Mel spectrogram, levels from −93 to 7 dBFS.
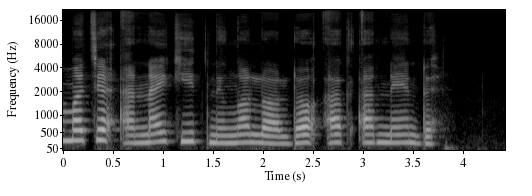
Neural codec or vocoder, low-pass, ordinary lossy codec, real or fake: codec, 44.1 kHz, 7.8 kbps, DAC; none; none; fake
